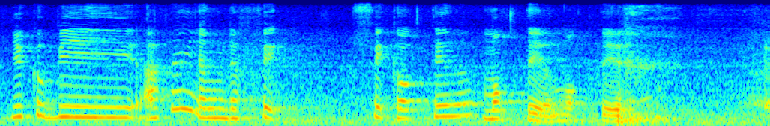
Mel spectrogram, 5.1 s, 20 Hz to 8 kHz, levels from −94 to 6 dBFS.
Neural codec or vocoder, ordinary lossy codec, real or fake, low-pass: none; none; real; 7.2 kHz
